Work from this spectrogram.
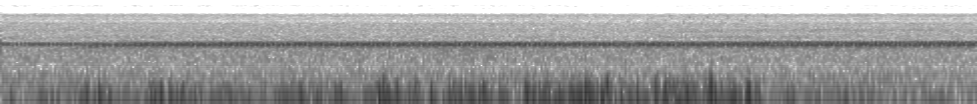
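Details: Spring chorus of American toads, one sustained musical trill running unbroken across the whole stretch, over low-pitched background rumble.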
